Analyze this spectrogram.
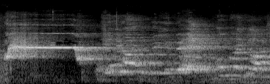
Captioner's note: screaming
